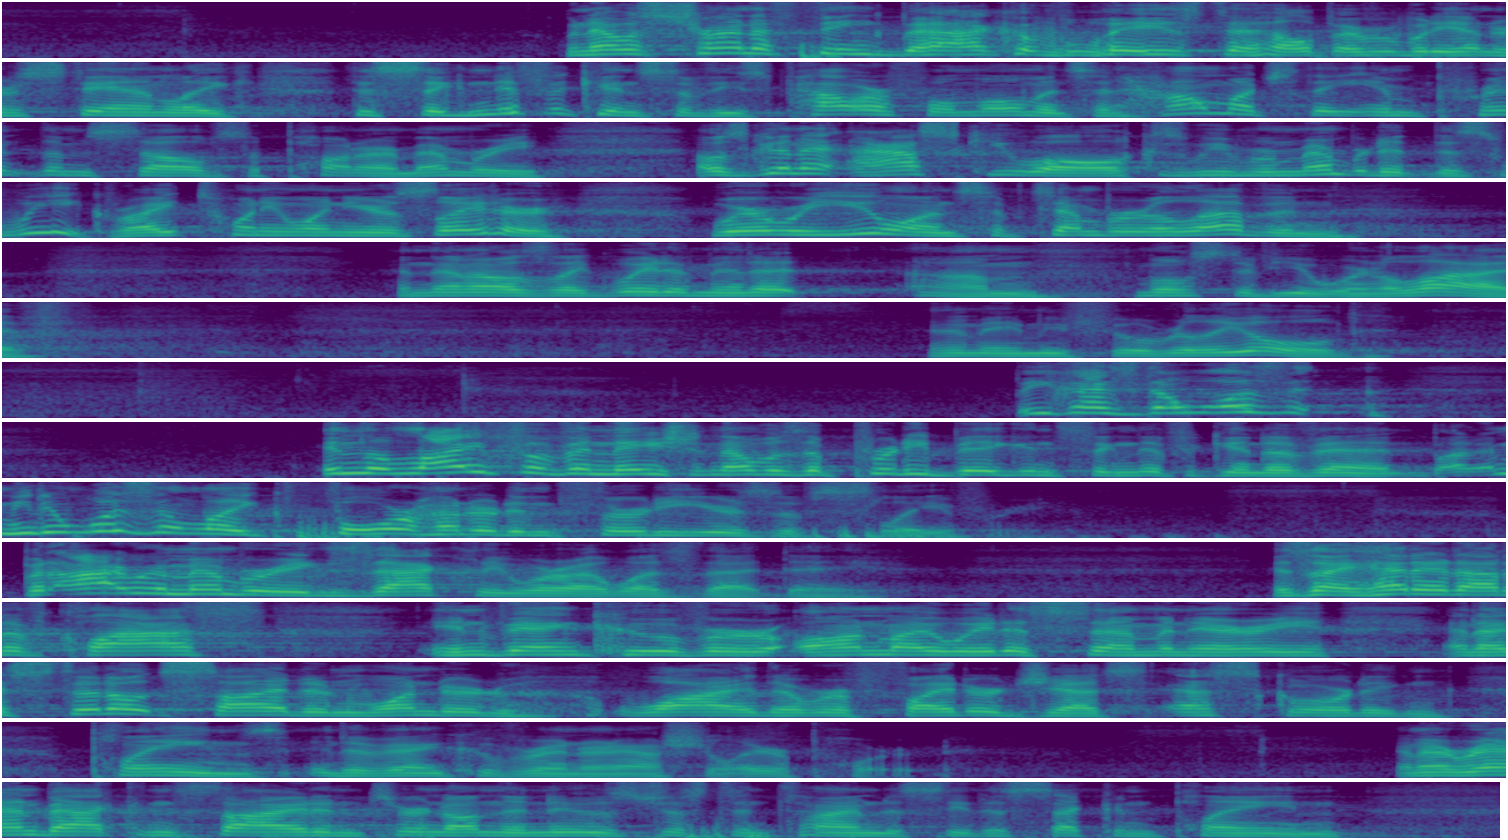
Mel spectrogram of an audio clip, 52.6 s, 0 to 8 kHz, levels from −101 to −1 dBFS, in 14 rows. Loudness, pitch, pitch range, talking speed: -37 LUFS, 170 Hz, 145-200 Hz, 180 wpm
